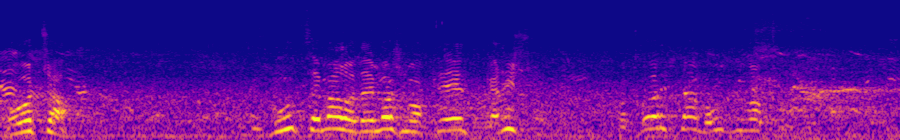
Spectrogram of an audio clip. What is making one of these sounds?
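Young men shout to each other at a distance outdoors.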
